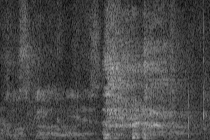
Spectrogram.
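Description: Men's voices talking, with a short cough about a second in.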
